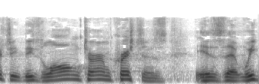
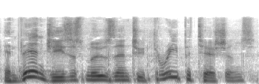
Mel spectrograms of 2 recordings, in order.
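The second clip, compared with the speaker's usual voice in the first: ordinary delivery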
